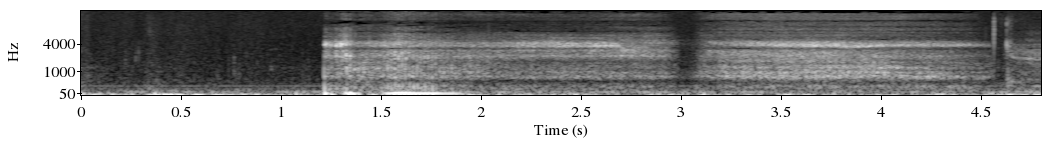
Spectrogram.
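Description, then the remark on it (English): A slow, forceful yogic sound breathing practice breath drawn through the throat with the tongue to the roof of the mouth, giving a rough, snore-like rasp, starting after a brief quiet moment and continuing steadily, with no talking. “If you snore, you know you're doing the technique right for practice.”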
